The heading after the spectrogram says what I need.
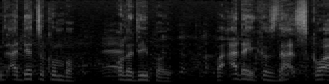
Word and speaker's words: Adetokunbo Oladipo: On the pronunciation, is that a Nigerian name? Yes, Nigerian. Yeah, the full name is Adetokunbo Oladipo, but Ade because that's quite a long one to do.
